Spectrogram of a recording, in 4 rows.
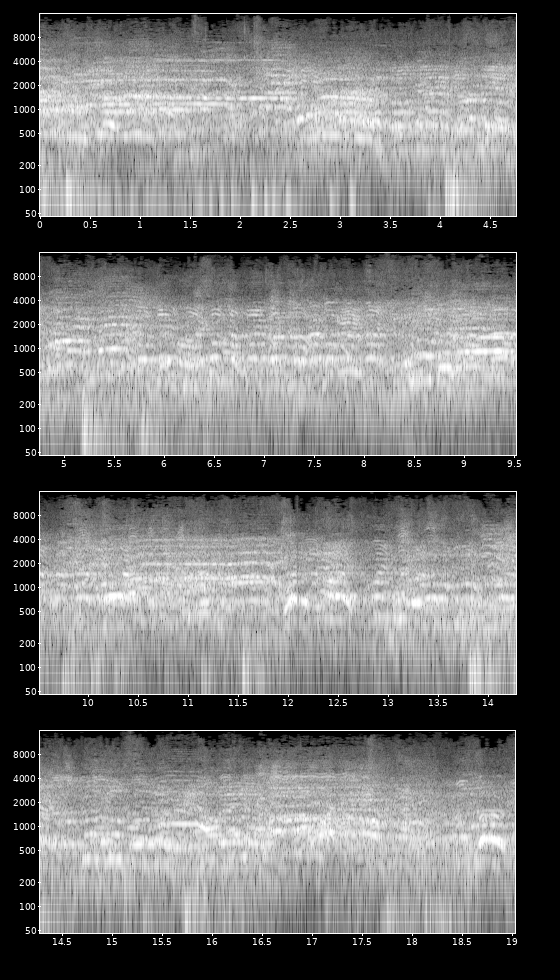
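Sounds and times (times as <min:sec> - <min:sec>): crowd talking and calling out: 0:00.0 - 0:19.0.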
